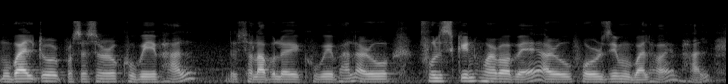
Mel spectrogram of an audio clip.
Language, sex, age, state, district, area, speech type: Assamese, male, 18-30, Assam, Sonitpur, rural, spontaneous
